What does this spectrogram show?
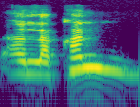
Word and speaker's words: लखन: लेकिन जैसे आपने हाँ कहा कि बीच में अगर लखन लखन में श बीच में आया है तो लखन ही कहेंगे, लक्षण नहीं कहेंगे।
